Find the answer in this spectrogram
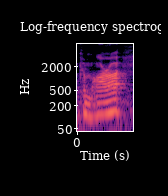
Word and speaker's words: Kamara: listened to an interview they asked him they said you pronounce your name kamara or camara and he said his mom pronounces it alvin kamara and he pronounces it himself camaro and he said he doesn't really care how you say it just however it rolls off your tongue so i say it both ways another random side note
